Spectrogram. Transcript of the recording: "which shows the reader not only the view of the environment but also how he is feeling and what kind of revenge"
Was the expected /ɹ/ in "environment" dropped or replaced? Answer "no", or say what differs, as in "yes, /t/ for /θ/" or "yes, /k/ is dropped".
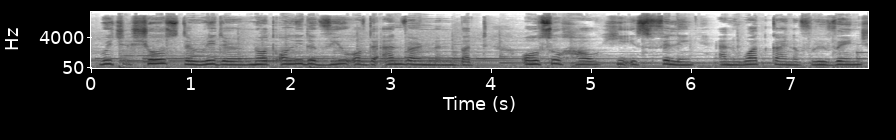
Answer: no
